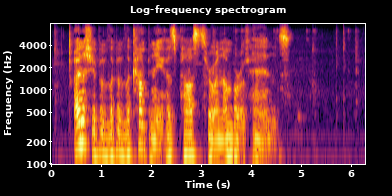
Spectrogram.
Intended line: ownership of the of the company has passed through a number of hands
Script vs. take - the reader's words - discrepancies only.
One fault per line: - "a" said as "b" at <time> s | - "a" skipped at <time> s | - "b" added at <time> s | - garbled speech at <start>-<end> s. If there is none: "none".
none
